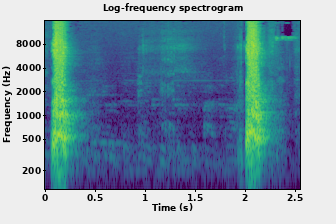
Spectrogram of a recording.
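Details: Boxer kept as a pet, trained to speak when told: two loud, gruff single barks about two seconds apart, each short and abrupt, with quiet pauses between and the owner praising it afterward.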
